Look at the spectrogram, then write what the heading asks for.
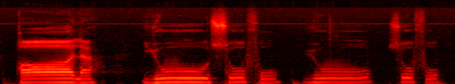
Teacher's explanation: So you're making natural med, duration of 2 counts.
